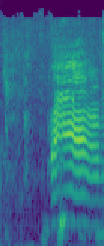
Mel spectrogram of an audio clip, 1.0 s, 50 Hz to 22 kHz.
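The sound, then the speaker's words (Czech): A single cat named Alžběta, about 16 years old, meows clearly and fairly loudly, a drawn-out tonal cry rising after a brief quiet moment, with faint background noise at the start. “to je kočka Alžběta a ta tady je snad 16 let”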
